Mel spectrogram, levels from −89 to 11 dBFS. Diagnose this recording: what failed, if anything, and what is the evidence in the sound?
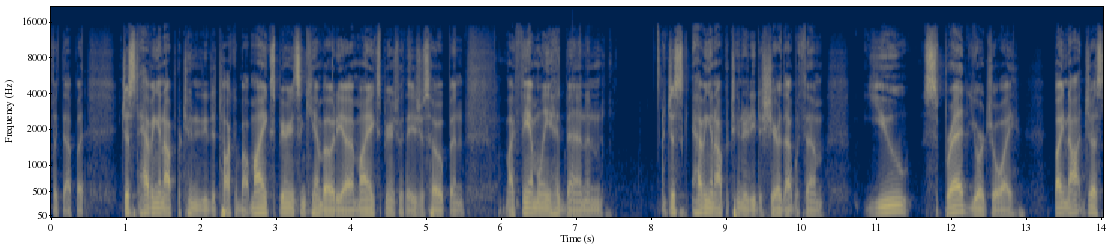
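Codec stage: there is a gap at a join of encoded pieces at 1.65 s, a silence of 32 ms after "just having an", and at 7.68 s, 16 ms before "just having an opportunity". The joins fall six seconds apart. The pieces were encoded separately and joined without trimming, so each encoder's start-up delay and last-frame padding remain as silence, after which the speech resumes where it stopped.

Driver or buffer stage: a repeated buffer at 6.93 s, just after "and my family had". A tiny slice plays twice more with hard joins, heard as a brief click-buzz. The 5 ms repeat fits a very small playback buffer. New audio arrived late, the device replayed the last buffer, and roughly 10 ms of sound was lost.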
